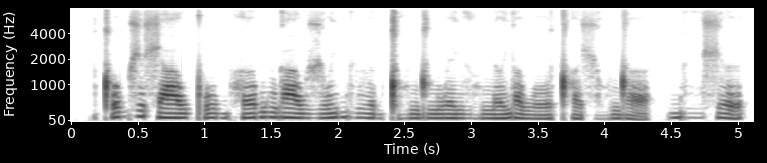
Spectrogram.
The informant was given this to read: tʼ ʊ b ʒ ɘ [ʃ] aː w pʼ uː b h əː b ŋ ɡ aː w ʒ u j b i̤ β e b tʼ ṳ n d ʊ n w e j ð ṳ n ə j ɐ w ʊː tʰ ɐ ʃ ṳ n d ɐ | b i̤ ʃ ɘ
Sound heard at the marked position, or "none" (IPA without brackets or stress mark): ʃ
